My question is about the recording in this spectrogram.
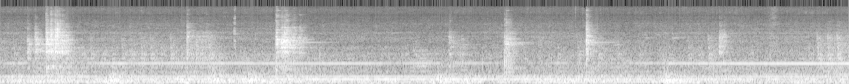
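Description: Oilfield pumping unit running: a steady mechanical hum with several irregular ticks and clicks.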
